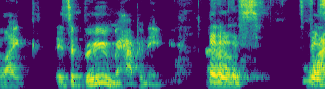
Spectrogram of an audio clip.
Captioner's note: giggles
